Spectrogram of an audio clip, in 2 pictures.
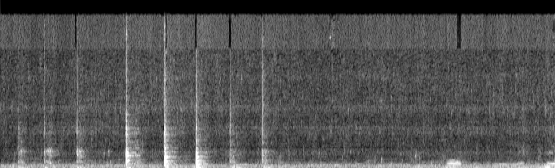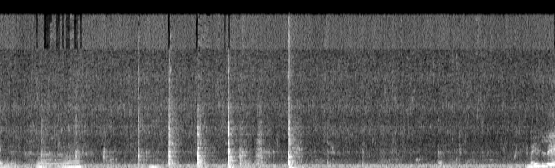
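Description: Fermented fish (pla som) frying in hot oil, a steady sizzle broken by sharp pops and spatters with occasional stirring clinks, close and moderately loud, someone talking intermittently over it.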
